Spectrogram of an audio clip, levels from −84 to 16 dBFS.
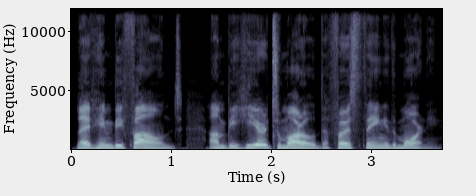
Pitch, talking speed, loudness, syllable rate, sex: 145 Hz, 240 wpm, -18 LUFS, 5.4 syllables/s, male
